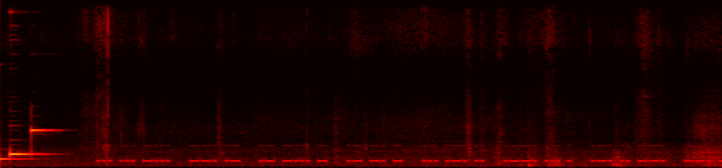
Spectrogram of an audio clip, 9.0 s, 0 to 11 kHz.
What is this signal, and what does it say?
Morse code, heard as a keyed tone, machine-sent, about 33 wpm, 500 Hz, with the noise inside a bus. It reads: SSB GA ABT ANT SRI PSE RIG …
